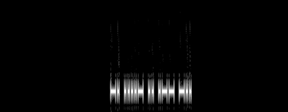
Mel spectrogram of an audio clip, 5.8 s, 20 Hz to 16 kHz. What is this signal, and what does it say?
Morse code, heard as a keyed tone, about 34 wpm, 700 Hz. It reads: N4IWD
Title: USA Call Signs - 5 Characters - Repeated 3x - 35wpm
